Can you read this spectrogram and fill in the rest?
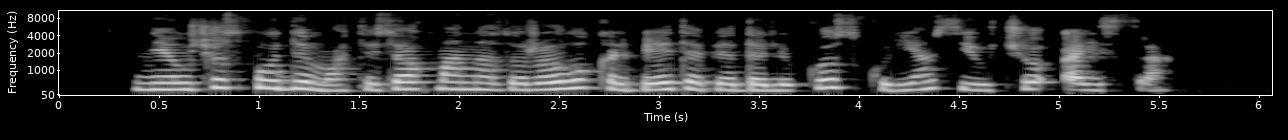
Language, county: Lithuanian, Kaunas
